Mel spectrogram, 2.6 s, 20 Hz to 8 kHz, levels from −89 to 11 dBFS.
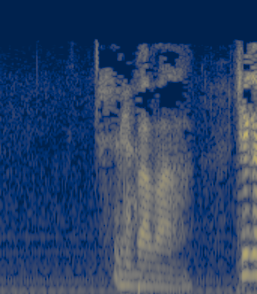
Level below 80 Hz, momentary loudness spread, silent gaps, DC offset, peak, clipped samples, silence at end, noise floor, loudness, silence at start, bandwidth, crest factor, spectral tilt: -52 dBFS; 17 LU; none; under 0.1%; -4 dBFS; under 0.1%; 0 s; -56 dBFS; -27 LUFS; 0.95 s; 5.4 kHz; 22 dB; -8 dB/octave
